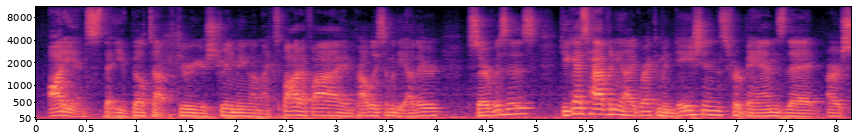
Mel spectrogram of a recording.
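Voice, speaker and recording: Low-voiced man chatting in an echoey room. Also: a little mellow. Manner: rambling, slangy, heavy use of "like". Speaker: podcast host interviewing a band. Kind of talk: casual chat. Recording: echoey room with faint background noise.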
